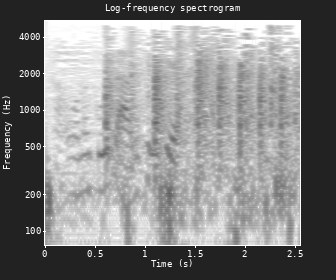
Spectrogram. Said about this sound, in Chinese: 我们鼓掌，谢谢。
